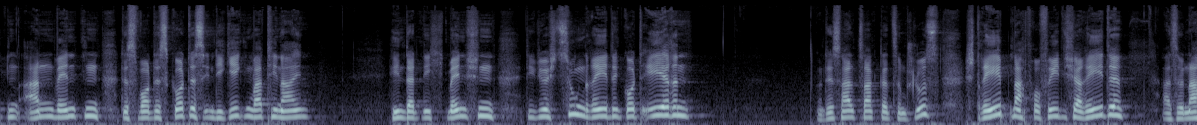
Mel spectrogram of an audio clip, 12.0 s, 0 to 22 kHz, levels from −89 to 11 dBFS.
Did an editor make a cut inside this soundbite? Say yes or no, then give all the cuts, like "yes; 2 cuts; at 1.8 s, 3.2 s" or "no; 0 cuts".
yes; 1 cut; at 8.1 s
